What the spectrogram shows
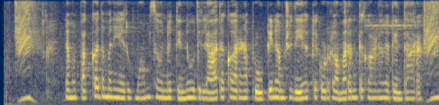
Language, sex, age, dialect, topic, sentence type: Kannada, female, 18-24, Central, agriculture, statement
